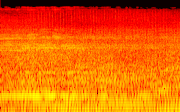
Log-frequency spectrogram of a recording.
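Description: A steady low rumble with a fast, even pulse, like a motor running.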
